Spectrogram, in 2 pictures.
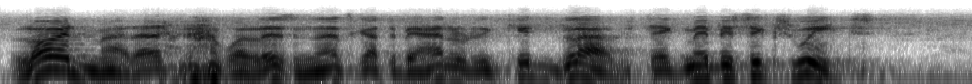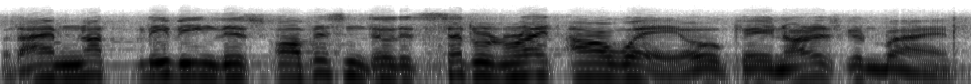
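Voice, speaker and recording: An actor playing a brisk, decisive middle-aged steamship magnate in 1930s radio style. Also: male voice, mid-range voice, expressive, pushed and bright. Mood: brisk, businesslike. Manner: brisk, businesslike. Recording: muffled, hissy 1930s radio recording.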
